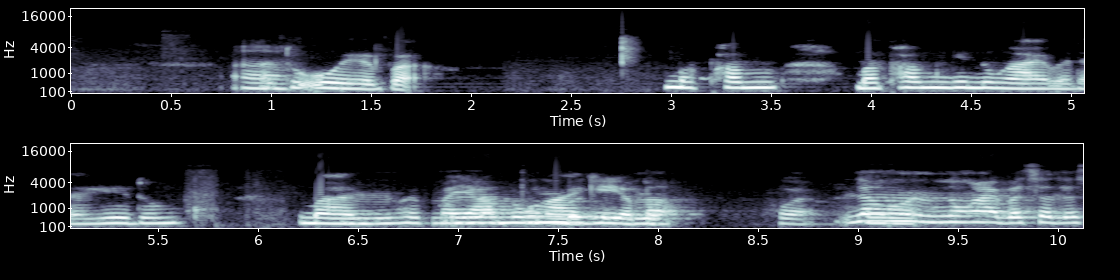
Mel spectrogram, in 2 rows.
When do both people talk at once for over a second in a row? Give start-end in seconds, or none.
6.4-8.0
